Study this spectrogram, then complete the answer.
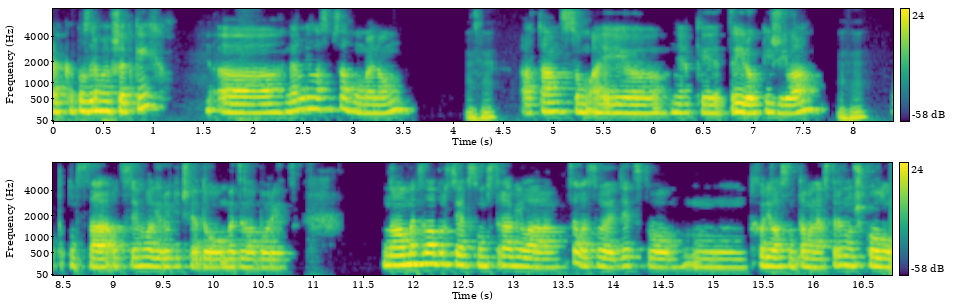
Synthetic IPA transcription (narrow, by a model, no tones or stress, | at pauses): t̪akpɔzɛɾamɛfʃɛt̪kiːx | naɾɔɟilasɔmsaɦumɛnɔm | ʔat̪amsɔma̰jɲɛakɛt̪ɾiɾɔkiʒila | apɔ̥t̪ɔmsaʔɔ̰t̪scaɦɔʋaliɾɔɟit͡ʃɪad̪ɔmɛd͡zilabɔɾɪɛt͡s | nɔaɔmɛd͡zilabɔɾt͡sɪaxsɔmst̪ɾaʋilat͡sɛlɛːsʋɔjɛɟɛtt͡st̪ʋɔ | xɔɟilasɔmt̪amajnast̪ɾɛd̪nuʃkɔlu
